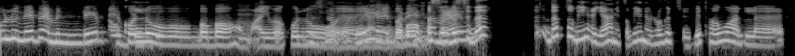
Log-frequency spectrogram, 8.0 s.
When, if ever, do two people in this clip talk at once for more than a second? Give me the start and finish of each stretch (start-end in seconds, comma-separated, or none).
3.0-4.8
